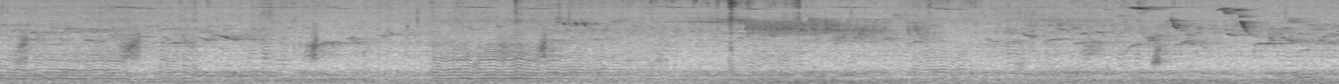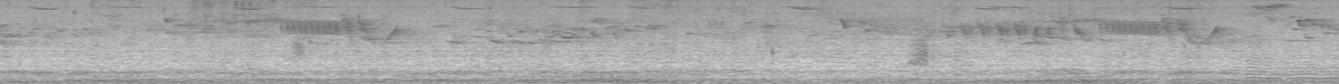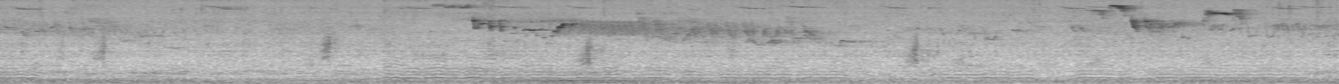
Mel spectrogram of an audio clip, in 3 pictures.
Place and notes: Bruchwald am Gahrenberg, Gutsbezirk Reinhardswald, Deutschland - pond, late afternoon
pond, late afternoon, frogs and bumblebees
